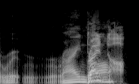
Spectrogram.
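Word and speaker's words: Rijndael: Rindal.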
